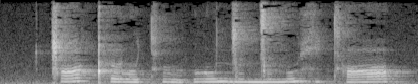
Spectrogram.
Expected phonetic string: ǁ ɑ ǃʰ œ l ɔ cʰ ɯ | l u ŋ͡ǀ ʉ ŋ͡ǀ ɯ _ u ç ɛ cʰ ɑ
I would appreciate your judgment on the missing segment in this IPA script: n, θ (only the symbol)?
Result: n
